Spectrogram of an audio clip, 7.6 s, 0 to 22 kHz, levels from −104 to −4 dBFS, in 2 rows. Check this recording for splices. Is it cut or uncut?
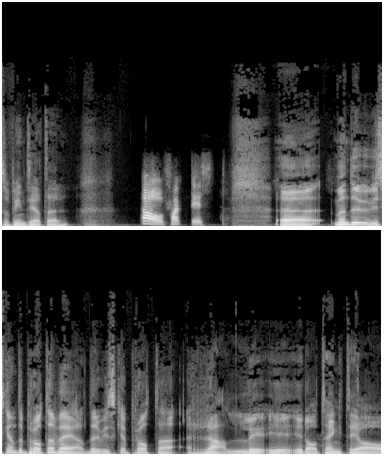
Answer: uncut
